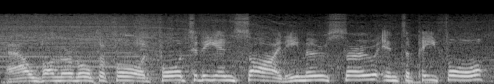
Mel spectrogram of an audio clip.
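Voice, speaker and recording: Male race commentator, higher-pitched voice, play-by-play motorsport calls over clear engine noise. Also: a little slow. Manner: motorsport commentator calling the action move by move. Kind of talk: live sim racing commentary. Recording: loud vehicle noise behind. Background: racing car engine noise.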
